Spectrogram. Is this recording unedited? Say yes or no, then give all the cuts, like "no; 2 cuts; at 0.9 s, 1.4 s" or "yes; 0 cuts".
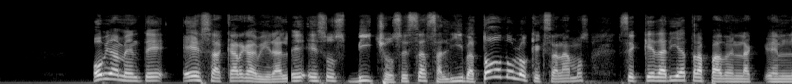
no; 1 cut; at 2.9 s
